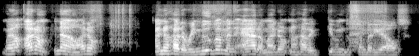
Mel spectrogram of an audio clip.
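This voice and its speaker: A woman hosting a casual sewing livestream, briskly reading out viewer names and bid amounts from the chat. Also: fairly low pitch, fairly even intonation, fairly bright tone. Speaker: livestream host. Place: indoor sewing room.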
